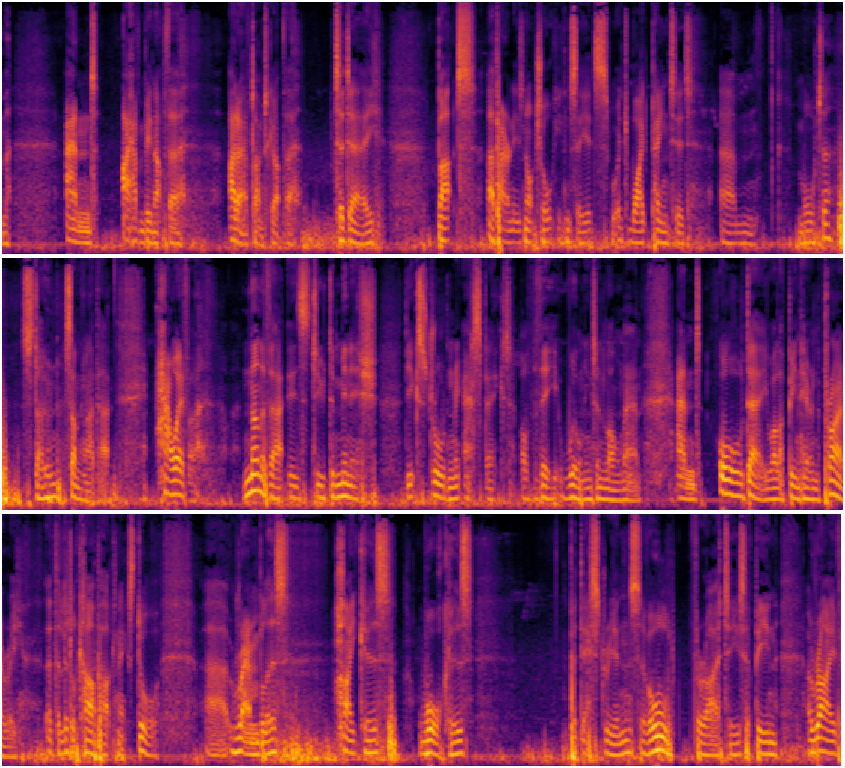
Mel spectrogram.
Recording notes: This week’s edition was recorded in the grounds of Wilmington Priory in Sussex, near the south coast of England.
